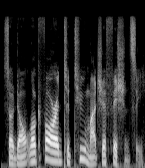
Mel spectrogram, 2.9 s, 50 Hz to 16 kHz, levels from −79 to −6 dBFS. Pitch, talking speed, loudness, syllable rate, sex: 120 Hz, 165 wpm, -18 LUFS, 4.3 syllables/s, male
